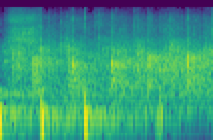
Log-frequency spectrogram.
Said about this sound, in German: Vielen, vielen Dank für all das, was ihr möglich gemacht habt, für das Herzblut, was ihr reingesteckt habt. Und ich glaube, äh, ihr habt euch selbst mal einen dicken Applaus verdient.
